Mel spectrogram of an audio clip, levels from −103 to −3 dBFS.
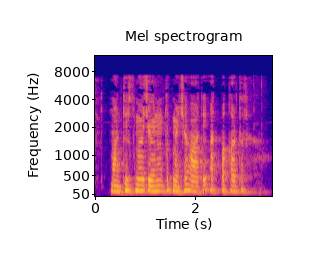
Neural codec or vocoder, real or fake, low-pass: none; real; 7.2 kHz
